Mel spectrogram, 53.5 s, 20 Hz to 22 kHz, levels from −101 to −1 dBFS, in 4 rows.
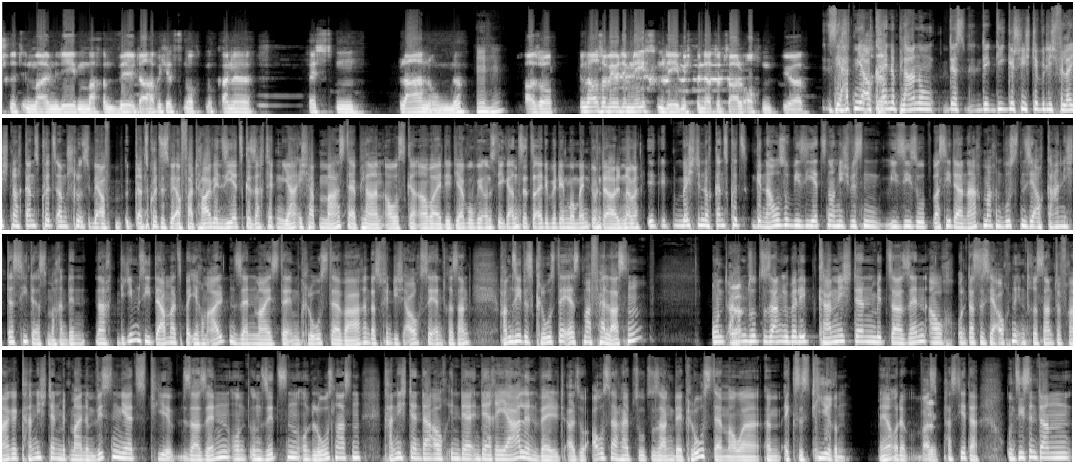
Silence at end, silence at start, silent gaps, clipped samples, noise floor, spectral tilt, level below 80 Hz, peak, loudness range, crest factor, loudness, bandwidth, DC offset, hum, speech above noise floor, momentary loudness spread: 0 s; 0 s; none; under 0.1%; -55 dBFS; -6 dB/octave; -44 dBFS; 0 dBFS; 2 LU; 12 dB; -12 LUFS; 18.5 kHz; under 0.1%; none; 44 dB; 6 LU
